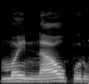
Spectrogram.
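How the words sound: The middle of the name is drawn out.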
